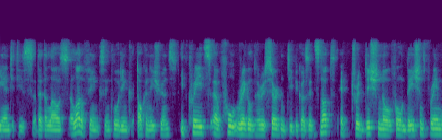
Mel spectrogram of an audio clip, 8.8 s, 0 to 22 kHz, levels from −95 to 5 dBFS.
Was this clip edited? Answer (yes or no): yes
